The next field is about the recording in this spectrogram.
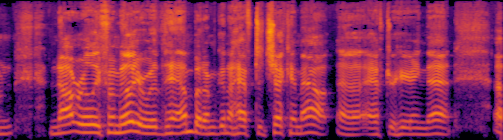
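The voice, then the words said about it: Kentucky accent. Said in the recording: “in case the accent didn't give it away, I'm here in Kentucky”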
